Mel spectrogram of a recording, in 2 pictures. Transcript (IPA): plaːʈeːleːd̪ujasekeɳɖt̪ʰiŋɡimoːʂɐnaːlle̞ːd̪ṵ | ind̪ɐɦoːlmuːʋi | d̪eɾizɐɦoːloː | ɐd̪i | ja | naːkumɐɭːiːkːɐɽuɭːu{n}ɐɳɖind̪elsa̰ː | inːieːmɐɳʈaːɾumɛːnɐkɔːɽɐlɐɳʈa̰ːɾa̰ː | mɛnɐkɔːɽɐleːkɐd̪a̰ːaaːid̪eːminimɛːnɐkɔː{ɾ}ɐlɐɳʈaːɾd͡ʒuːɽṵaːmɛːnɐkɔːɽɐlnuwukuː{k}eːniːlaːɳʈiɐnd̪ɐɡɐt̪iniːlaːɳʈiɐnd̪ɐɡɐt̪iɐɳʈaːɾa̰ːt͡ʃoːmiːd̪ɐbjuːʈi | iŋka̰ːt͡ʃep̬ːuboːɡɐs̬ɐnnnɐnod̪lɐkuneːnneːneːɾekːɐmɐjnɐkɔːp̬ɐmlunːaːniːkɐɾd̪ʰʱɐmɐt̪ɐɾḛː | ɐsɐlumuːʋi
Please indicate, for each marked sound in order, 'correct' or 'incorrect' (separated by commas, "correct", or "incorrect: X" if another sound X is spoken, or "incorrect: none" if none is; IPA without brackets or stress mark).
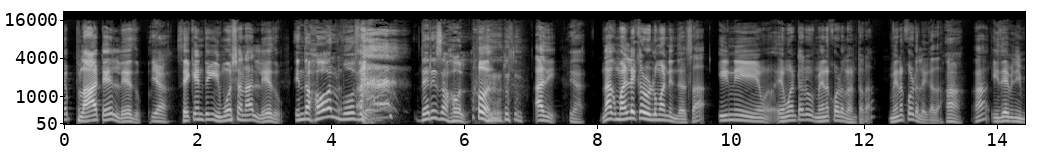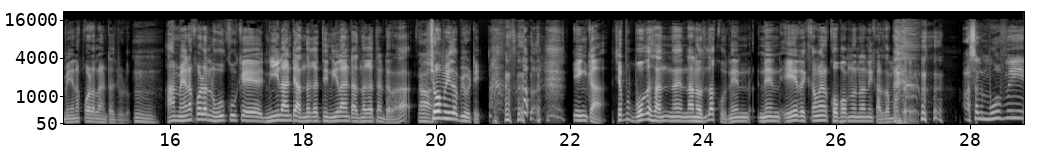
incorrect: m, incorrect: ɽ, correct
